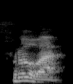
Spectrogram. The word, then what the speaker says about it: Froá: se não me engano, é Froá, que se pronuncia o sobrenome dela.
